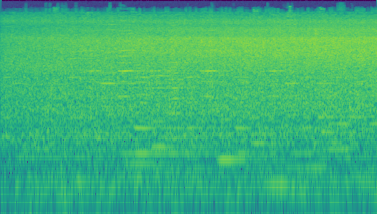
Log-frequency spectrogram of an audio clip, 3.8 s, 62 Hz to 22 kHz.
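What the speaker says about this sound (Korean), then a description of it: "규모가 가장 큰 폭포는 협곡 입구에 있는 높이 10m의 등선 폭포입니다." Deungseon Falls, a 10 m waterfall at the entrance of a rocky gorge on Samaksan mountain, roars in a steady, dense rush of water that stays constant throughout.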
